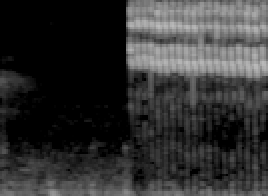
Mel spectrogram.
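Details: After a second of faint low background, a racket-tailed treepie bursts into a tembakan: fast, piercing, high notes fired roughly twelve per second and continuing to the end, used as a training recording for songbirds such as shamas.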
